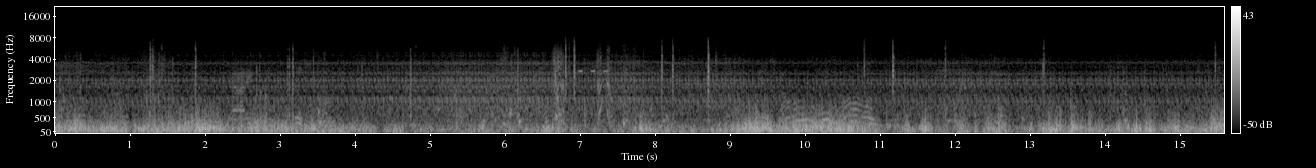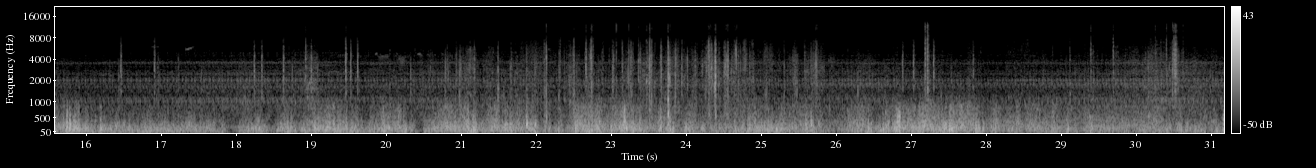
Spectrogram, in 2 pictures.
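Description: Wind rumbling and buffeting on the microphone in an open fishing boat, swelling and easing every few seconds, with scattered light clicks and knocks.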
